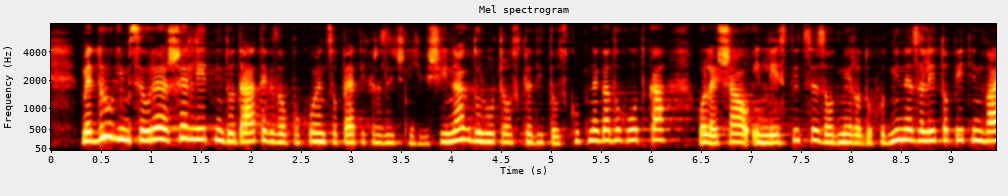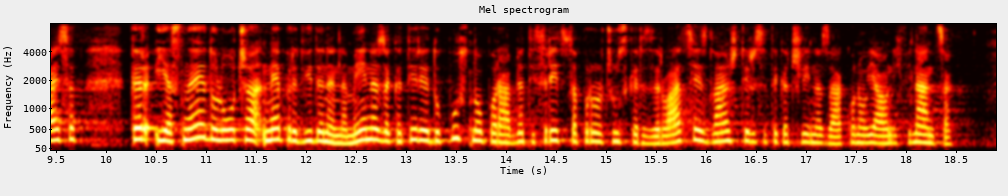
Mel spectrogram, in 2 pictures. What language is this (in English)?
Slovenian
